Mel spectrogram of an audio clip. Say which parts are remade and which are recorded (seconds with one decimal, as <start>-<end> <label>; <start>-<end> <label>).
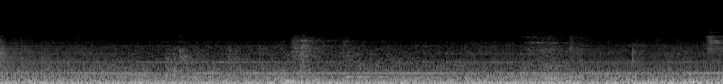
0.0-1.1 remade; 1.1-4.6 recorded; 4.6-5.1 remade; 5.1-5.7 recorded; 5.7-7.2 remade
